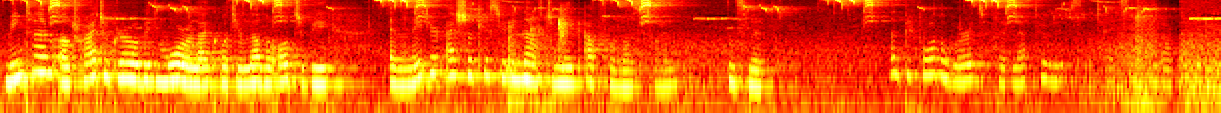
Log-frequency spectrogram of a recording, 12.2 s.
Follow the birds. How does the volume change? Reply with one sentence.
The loudness of the birds stays about the same.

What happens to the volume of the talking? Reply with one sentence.
The loudness of the talking goes down.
